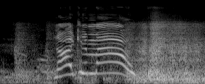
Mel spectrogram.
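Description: A loud yell about half a second in, rising then falling in pitch, with a couple of sharp thuds from the wrestling ring. A burst of crowd noise from the audience at ringside follows.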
